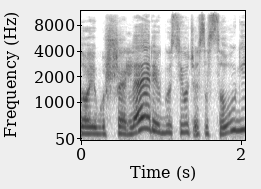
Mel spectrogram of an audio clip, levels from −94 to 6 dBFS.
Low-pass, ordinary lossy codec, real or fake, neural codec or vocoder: 10.8 kHz; Opus, 64 kbps; real; none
